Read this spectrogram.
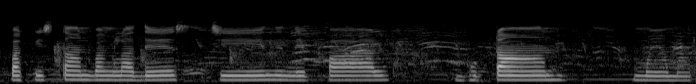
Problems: continuous background conversations, low volume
